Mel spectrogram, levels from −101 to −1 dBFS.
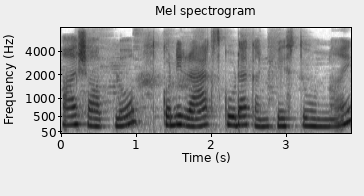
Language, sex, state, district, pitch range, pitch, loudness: Telugu, female, Andhra Pradesh, Sri Satya Sai, 210-245 Hz, 225 Hz, -15 LUFS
